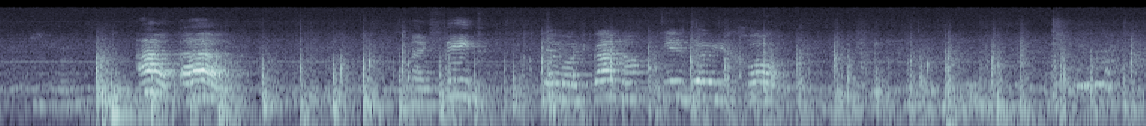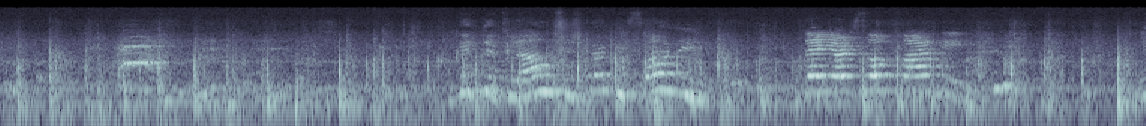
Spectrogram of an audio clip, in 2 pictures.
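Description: Young children speak lines with animation in a hall with some echo.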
